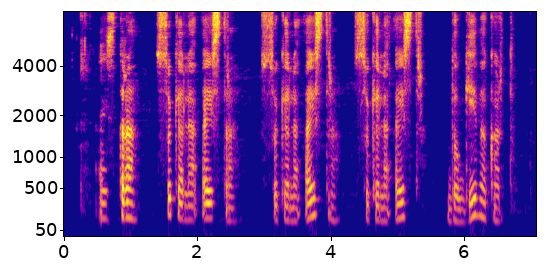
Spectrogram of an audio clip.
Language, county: Lithuanian, Panevėžys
